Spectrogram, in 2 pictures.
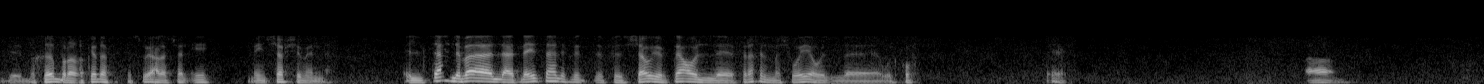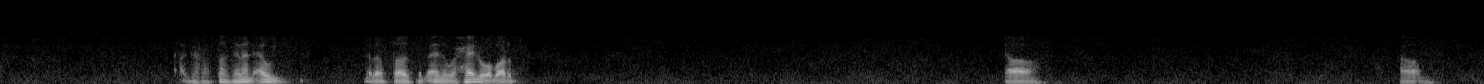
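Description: Comfort noise in place of the background fills the pauses at 2.2–2.48, 3.38–4.04, 9.2–10.46, 10.76–13.06, 13.6–16.58, 17.94–18.48, 20.12–24.88 and 25.36–28.84 s. Each time, steady, featureless noise about 2 to 3 dB quieter replaces the room's background, likely because discontinuous transmission stopped sending during silence.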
